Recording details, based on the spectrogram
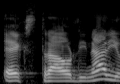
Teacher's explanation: nario is longer but only slightly longer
